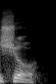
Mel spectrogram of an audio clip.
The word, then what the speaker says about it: Chaud: And then there's, I've been calling him Chad because that's what all my friends were calling him. But that name is pronounced chaud because that's the French word for hot.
